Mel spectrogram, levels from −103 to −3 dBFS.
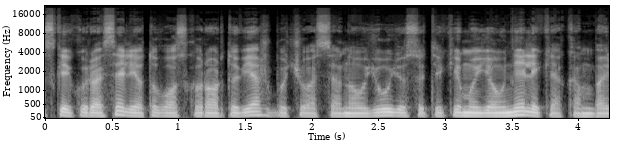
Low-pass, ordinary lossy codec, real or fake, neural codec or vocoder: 19.8 kHz; Opus, 32 kbps; real; none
